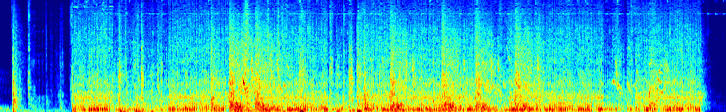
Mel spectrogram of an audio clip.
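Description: A sustained volley of rapid automatic gunfire in an action film battle, loud and dense bursts of shots and impacts lasting over ten seconds before cutting off abruptly.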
